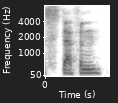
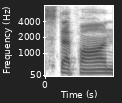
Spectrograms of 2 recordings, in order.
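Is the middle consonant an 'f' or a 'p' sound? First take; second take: f; p. First: The middle consonant is an 'f' sound. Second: The middle consonant is a 'p' sound. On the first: The speaker calls it wrong. "not Stefan" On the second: The speaker calls it right. "Same way it's Stepan"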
